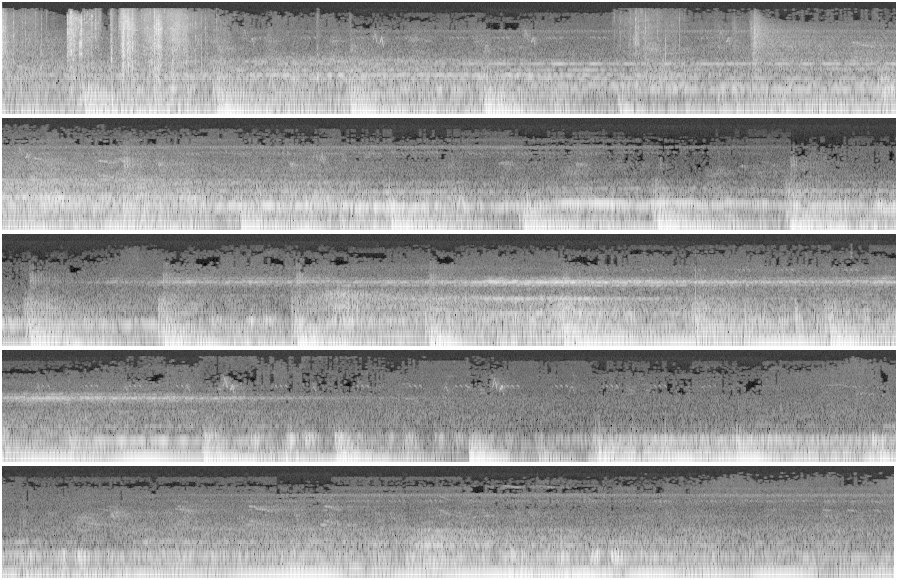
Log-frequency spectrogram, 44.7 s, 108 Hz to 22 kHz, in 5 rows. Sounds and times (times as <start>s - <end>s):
Music: 0.0s - 44.6s
Outside, urban or manmade: 0.0s - 44.6s
Rumble: 0.0s - 44.6s.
